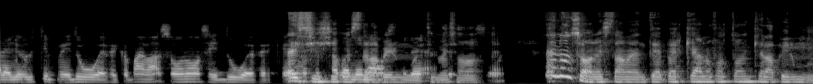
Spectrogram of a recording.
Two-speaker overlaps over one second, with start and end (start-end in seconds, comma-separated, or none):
2.8-4.9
